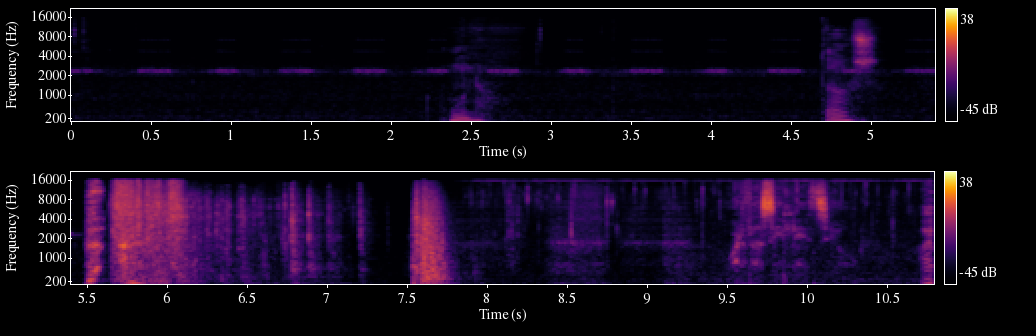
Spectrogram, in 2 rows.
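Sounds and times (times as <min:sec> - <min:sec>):
speech: 0:02.4 - 0:02.8, 0:04.7 - 0:05.1, 0:09.7 - 0:10.7
creaking and rattling debris settling: 0:05.6 - 0:08.4
heavy door forced open with a splintering crash: 0:05.7 - 0:08.0.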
